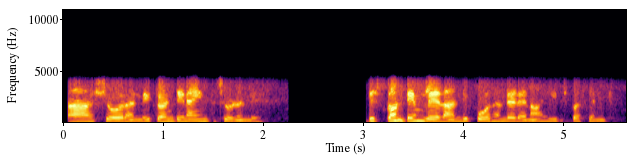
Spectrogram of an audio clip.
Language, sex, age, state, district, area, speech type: Telugu, female, 18-30, Andhra Pradesh, Anantapur, urban, conversation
